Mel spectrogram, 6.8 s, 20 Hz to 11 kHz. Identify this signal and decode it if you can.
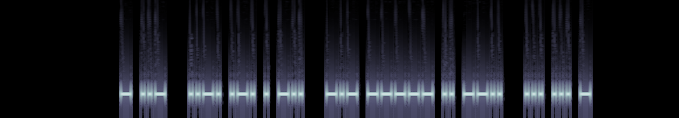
Morse code, heard as a keyed tone, about 36 wpm, 700 Hz. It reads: TU FRED K0IZ SST
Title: K1USN SST QSO Practice - 35wpm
